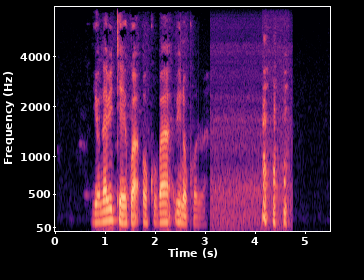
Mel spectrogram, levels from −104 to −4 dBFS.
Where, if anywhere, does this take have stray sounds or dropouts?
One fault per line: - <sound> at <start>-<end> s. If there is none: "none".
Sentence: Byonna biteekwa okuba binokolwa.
- laugh at 4.1-4.7 s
